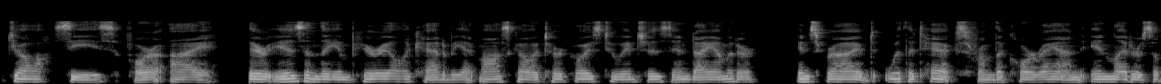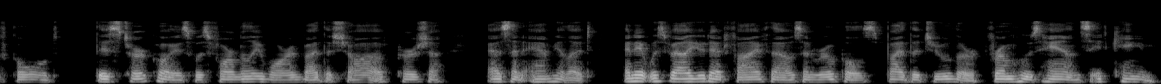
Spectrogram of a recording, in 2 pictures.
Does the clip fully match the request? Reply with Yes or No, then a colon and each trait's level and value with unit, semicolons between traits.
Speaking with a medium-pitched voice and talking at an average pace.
No: low, 120 Hz; average, 145 wpm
